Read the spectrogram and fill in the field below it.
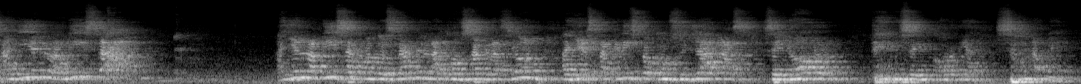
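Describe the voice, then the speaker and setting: High-voiced priest preaching in an echoey hall. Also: male voice. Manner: emphatic, questions the congregation, keeps saying "hermanos". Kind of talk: sermon to a prayer group. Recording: echoey hall, distant mic, faint background noise.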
